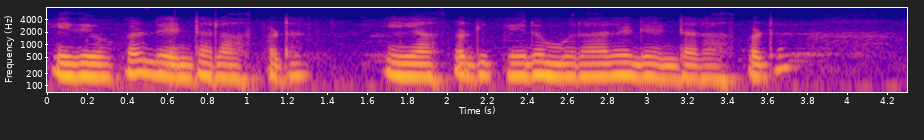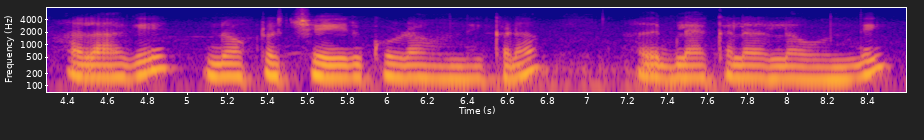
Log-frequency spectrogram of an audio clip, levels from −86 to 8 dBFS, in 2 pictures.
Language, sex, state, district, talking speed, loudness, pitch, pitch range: Telugu, female, Telangana, Mahabubabad, 145 wpm, -17 LUFS, 170 Hz, 160-180 Hz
